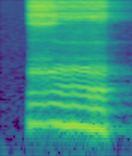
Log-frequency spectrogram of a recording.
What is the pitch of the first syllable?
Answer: low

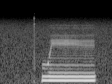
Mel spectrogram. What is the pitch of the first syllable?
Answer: high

